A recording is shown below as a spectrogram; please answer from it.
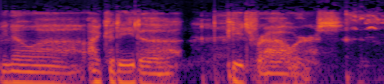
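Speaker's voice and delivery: swooping celebrity voice, pitch swinging all over. Asked by the others to do a voice, answering: Nicolas Cage voice. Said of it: "unless you do a Nicolas Cage voice".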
